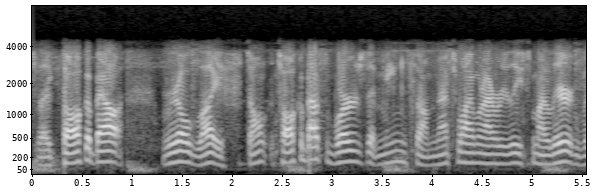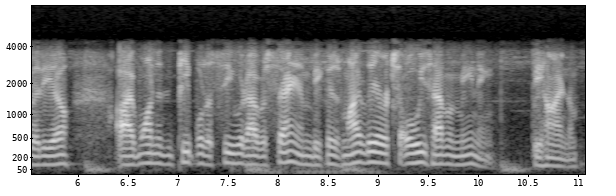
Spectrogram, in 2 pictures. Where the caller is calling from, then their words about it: Spring City, Pennsylvania, United States; I'm calling from Spring City, PA, uh, right outside of Philly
